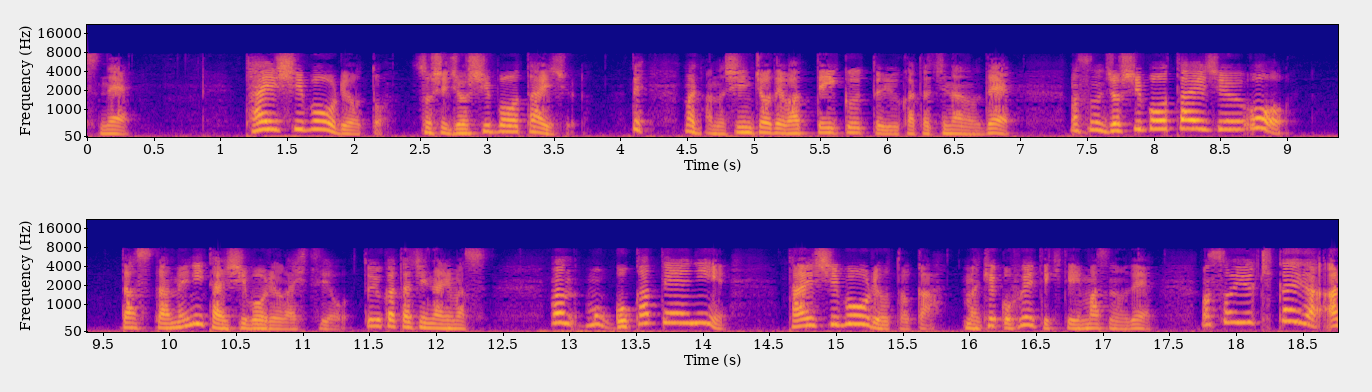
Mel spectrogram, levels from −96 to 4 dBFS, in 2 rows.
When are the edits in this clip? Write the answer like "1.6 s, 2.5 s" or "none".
4.6 s, 16.1 s

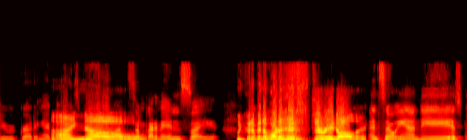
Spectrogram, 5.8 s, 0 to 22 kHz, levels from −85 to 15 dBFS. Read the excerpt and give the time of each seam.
4.6 s

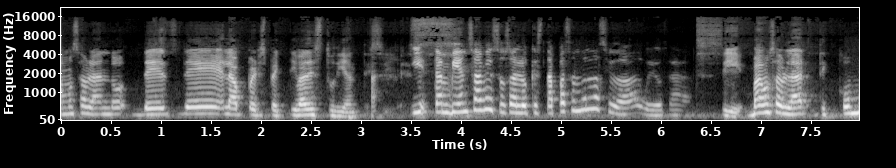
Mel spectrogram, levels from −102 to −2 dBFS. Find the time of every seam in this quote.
3.1 s

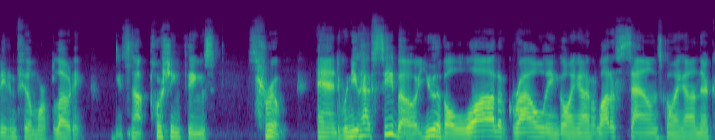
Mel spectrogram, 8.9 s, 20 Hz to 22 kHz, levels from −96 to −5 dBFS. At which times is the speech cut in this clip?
1.5 s

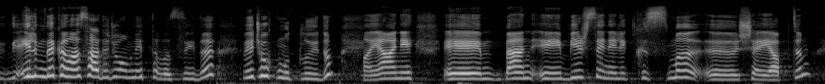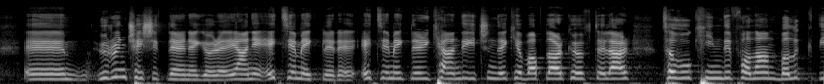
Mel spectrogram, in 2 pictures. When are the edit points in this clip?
3.6 s

